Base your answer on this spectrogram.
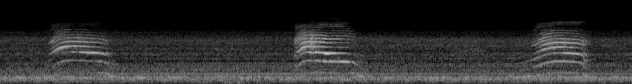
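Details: An adopted indoor cat, five years and eight months old, meows while exploring the bathroom by the bathtub; three clear arched meows about two and a half seconds apart, each rising then falling, over a low steady hum.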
